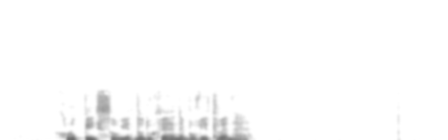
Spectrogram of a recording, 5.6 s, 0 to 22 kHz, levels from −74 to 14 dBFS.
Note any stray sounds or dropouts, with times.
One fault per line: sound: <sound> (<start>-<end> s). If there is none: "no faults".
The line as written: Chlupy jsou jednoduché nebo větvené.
no faults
